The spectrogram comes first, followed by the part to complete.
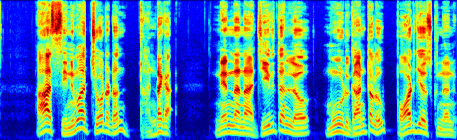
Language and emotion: Telugu, disgusted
